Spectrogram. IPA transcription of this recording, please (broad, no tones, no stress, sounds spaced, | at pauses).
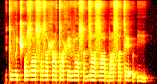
t ʊ v ə t͡ʃʼ u zˤ ə˞ sˤ ʊ zˤ i x i tˤ u x ɛ v ə˞ sˤ ʊ n z æ zˤ ɛ b i sˤ ɛ t ɛ ʔ ʊ ʔ i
